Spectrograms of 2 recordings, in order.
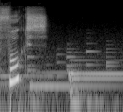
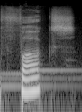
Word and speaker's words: Fuchs: It's pronounced Fuchs? German. So it wasn't a play on words of it being fucks.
